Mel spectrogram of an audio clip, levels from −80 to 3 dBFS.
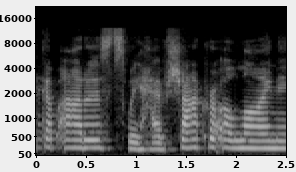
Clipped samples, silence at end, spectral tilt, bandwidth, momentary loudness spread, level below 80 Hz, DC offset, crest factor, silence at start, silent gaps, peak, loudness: under 0.1%; 0 s; -4 dB/octave; 12.5 kHz; 4 LU; -72 dBFS; under 0.1%; 18 dB; 0 s; none; -8 dBFS; -25 LUFS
